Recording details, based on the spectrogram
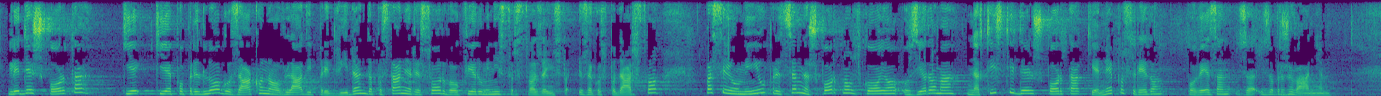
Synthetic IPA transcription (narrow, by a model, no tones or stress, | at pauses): ɡlɛd̪eːʃpoːɾt̪a | kijɛpɔpɾɛd̪loːɡuzaːkɔnaɔwlaːd̪ipɾɛd̪ʋiːd̪ənd̪apɔst̪aːnɛɾɛsoːɾʋəɔkʋiːɾuminiːst̪əɾst̪ʋazaɡɔspɔd̪aːɾst̪ʋɔ | pasɛjɛɔmɛjiwpɾɛt̪səmnaʃpoːɾt̪nɔwzɡɔːjɔʔɔziɾɔmanat̪ist̪id̪eːlʃpoːɾt̪akijɛnɛpɔsɾeːd̪nɔ | pɔʋeːzanzəʔizɔbɾaʒɛʋaːnjɛm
